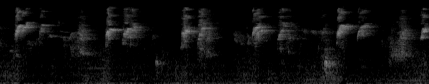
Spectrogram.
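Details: Silver-eared mesia kept at home, uttering sharp, high chirps in small clusters, roughly one burst every second, over faint background hiss.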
